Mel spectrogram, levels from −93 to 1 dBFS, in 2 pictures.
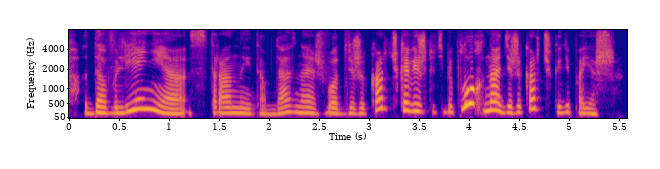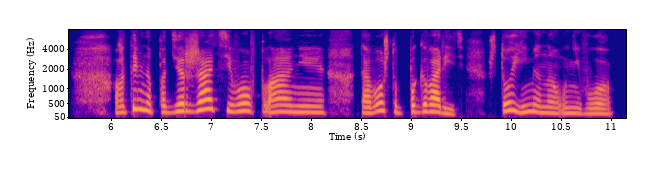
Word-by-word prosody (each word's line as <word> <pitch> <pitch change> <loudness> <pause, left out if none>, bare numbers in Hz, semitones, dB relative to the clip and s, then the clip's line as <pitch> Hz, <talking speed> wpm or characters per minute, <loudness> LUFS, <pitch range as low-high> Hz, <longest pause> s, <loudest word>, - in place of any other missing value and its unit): давления 200 - +1
со 150 -4 -4
стороны. 185 -2 -2
Там, 160 -3 -8
да, 185 +6 -2
знаешь: 190 -4 -3
"Вот 180 -2 -1
держи 175 0 -6
карточка 320 - +1
я - - +2
вижу, 245 - +2
что - - -18
тебе 210 +1 -8
плохо. 450 - +6
На, 280 +1 +6
держи 205 0 -2
карточку, 320 - -2
иди 210 - -5
поешь". 175 -6 -5 0.5
А - - -4
вот 210 - -5
именно 300 -5 +4
поддержать 250 +9 +2
его 250 +1 +2
в - - -14
плане 210 -1 -1 0.3
того, 205 +7 +1
чтобы 210 -7 -7
поговорить, 225 - +2 0.2
что 250 +3 -1
именно 210 -5 -1
у - - -6
него, 170 -2 -4
210 Hz, 180 wpm, -25 LUFS, 180-245 Hz, 0.5 s, плохо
